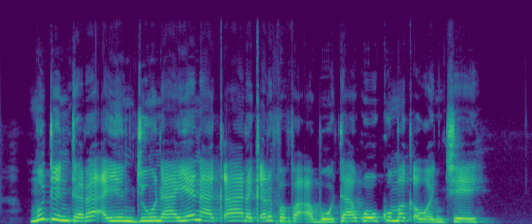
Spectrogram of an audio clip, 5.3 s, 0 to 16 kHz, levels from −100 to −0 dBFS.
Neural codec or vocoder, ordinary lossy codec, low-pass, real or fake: none; none; 14.4 kHz; real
